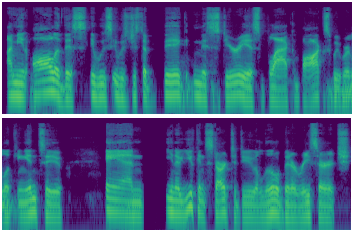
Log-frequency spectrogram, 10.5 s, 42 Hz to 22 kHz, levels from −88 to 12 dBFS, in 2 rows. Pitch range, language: 95-120 Hz, English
